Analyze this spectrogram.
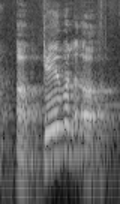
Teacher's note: यानी अ बोलते समय जीभ में कोई हलचल नहीं होती, ऐसा लगता है जीभ के मध्य से इसकी, हालांकि अंदर से आती है, लेकिन ऐसा लगता है कि जीभ का मध्य भाग सक्रिय रहता है। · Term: उदासीन स्वर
